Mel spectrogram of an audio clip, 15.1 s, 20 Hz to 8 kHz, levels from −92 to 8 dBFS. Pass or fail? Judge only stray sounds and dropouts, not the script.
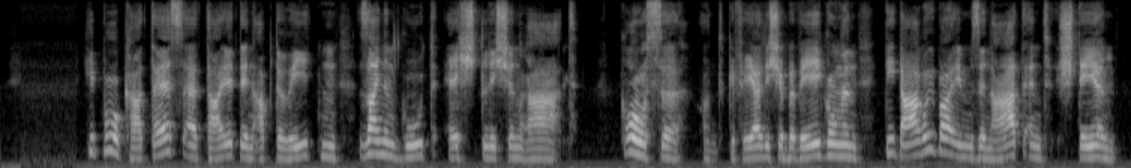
pass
